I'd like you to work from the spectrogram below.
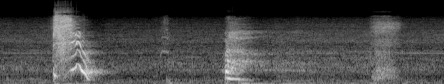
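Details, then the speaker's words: Acted sneezing by a blonde woman auditioning for an allergy commercial: two loud voiced sneezes and a softer third, performed rather than genuine. "this is my second audition for The Allergy commercial and I'm ready to do some sneezing for you"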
